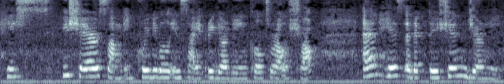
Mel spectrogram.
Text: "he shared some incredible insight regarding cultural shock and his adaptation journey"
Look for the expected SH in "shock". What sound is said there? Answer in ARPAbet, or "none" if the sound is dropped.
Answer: SH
